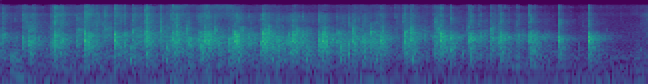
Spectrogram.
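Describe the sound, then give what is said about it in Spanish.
An audience breaks into steady applause for Jesus, many hands clapping in a dense, crackling wash that holds strong for several seconds before thinning out and fading at the end. “un aplauso a Jesús ahí.”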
